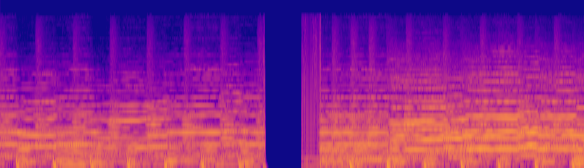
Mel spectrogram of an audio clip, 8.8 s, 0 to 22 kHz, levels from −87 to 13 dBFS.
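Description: A cable pulled and plugged in interrupts the sound from 3.95 to 4.81 s: a pop, about 0.81 s of near silence that includes a 0.26 s burst of 60 Hz mains buzz. On a spectrogram this appears as vertical click lines around horizontal hum bands.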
